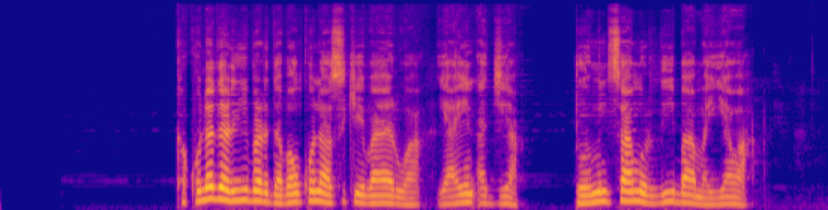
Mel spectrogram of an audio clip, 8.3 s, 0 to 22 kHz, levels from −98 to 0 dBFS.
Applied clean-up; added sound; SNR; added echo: neural mask model DeepFilterNet 3.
